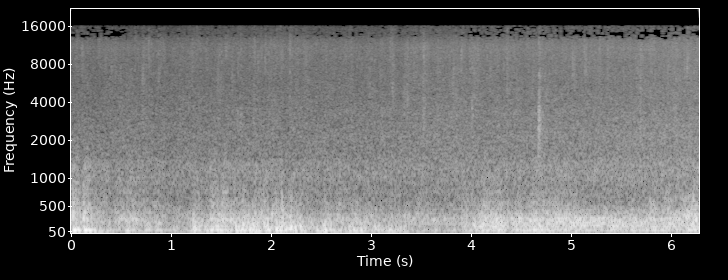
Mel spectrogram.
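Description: Deep rolling thunder rumbles continuously through steady rain, the low booming swelling and easing over several seconds while a constant hiss of falling water fills the background. No voices are heard.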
